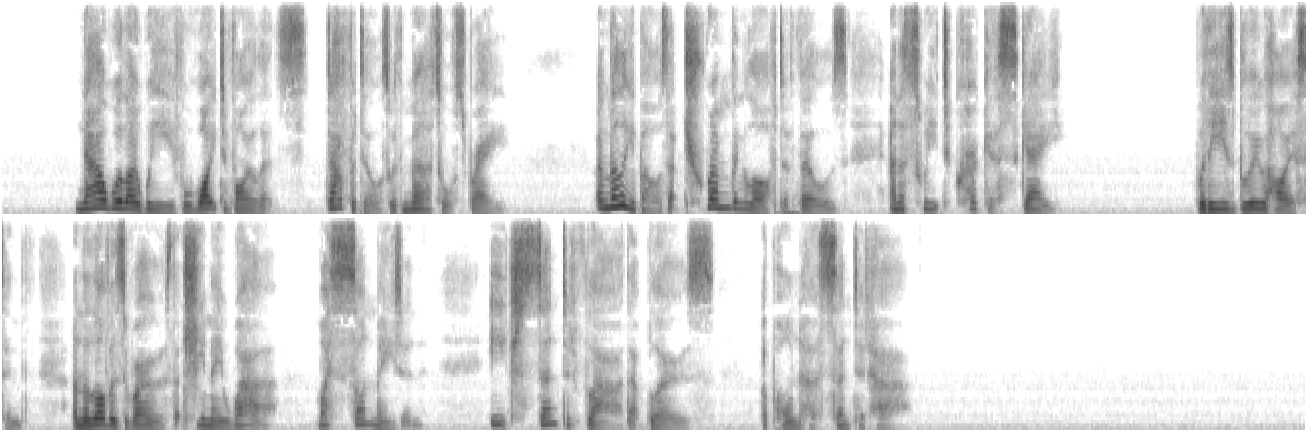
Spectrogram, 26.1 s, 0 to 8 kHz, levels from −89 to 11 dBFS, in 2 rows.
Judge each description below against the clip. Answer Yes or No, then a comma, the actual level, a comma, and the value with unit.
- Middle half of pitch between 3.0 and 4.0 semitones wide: Yes, average, 3.4 semitones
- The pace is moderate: No, slow, 105 wpm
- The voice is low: No, high, 220 Hz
